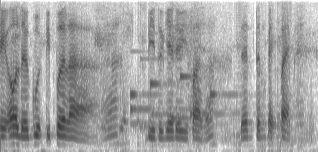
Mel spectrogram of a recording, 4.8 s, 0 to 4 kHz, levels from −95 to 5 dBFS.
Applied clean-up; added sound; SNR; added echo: none; Ringtone; 13 dB; none.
